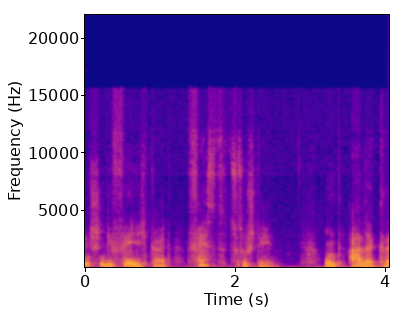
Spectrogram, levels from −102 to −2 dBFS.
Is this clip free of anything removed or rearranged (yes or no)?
no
